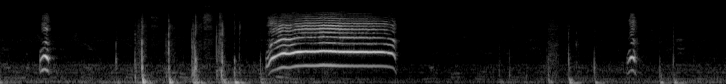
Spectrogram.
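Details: Young goat kid, four weeks old, calling while wanting to be tucked in for sleep in a slipper; one loud, steady, nasal bleat lasting over a second, framed by faint squeaks, rustling and handling noises.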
